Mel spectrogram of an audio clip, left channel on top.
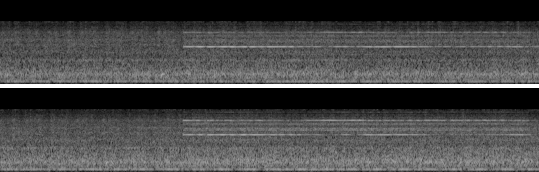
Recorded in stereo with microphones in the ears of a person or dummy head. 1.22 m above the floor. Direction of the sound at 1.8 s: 70° right (ahead or behind).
